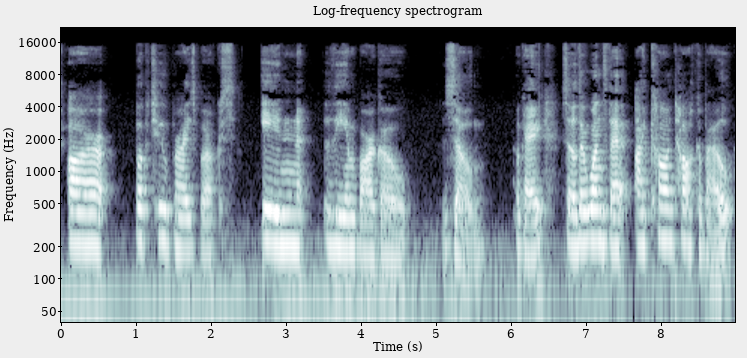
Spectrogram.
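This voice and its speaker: A woman's voice: medium pitch, vocal fry, fairly bright tone. A young woman from Wales chatting casually about books, rambling with lots of fillers and the odd swear word. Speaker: book vlogger. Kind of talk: casual book review chat.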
